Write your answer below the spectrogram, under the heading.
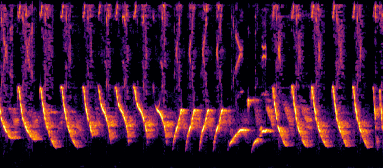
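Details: Canary singing a masteran tutor phrase: a long steady series of steep descending whistled sweeps, about four per second, with a few upward-curving notes midway.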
